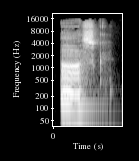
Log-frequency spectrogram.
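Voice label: "ask", English, British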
